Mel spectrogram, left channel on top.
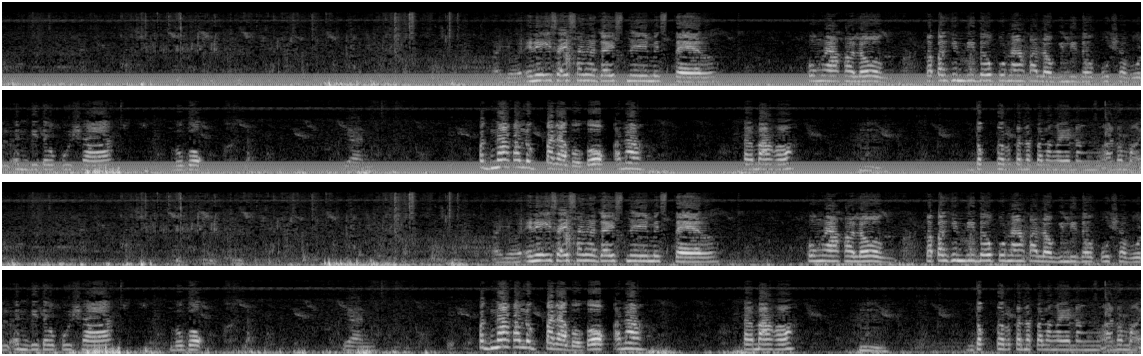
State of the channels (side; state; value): left; noise; hum, 5 dB below the sound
